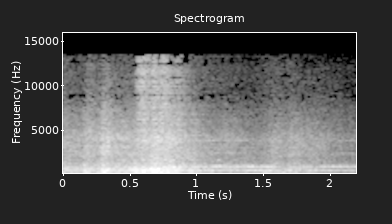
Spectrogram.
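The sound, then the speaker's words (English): A BART train rumbles steadily along its rails, a dense low roar with a faint metallic hum on top, loudest early and then holding a constant drone. No one speaks. “Once again, this train is out of service.”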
